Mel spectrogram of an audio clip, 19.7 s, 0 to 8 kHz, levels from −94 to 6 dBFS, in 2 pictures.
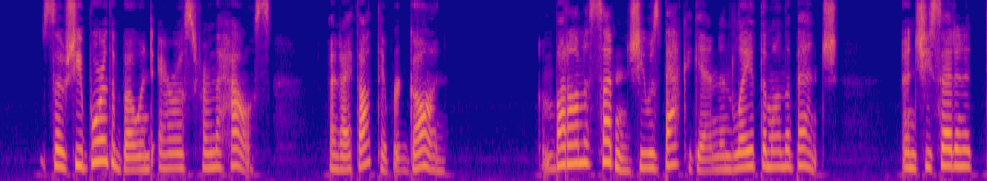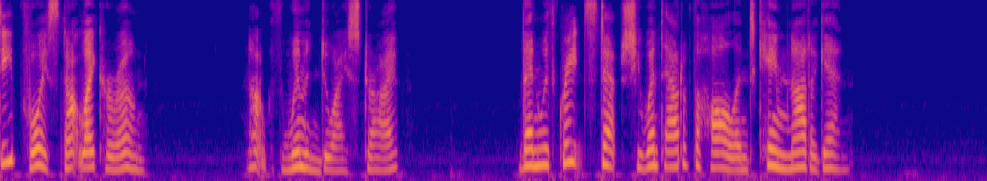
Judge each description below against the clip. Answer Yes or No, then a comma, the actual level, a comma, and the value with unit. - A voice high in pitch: Yes, high, 245 Hz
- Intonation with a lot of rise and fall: No, average, 4.0 semitones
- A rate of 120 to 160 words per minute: No, average, 185 wpm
